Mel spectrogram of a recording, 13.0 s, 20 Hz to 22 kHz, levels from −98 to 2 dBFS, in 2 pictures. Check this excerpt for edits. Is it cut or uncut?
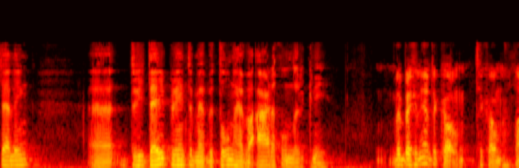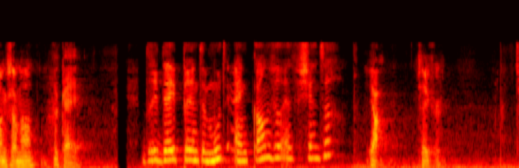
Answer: cut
